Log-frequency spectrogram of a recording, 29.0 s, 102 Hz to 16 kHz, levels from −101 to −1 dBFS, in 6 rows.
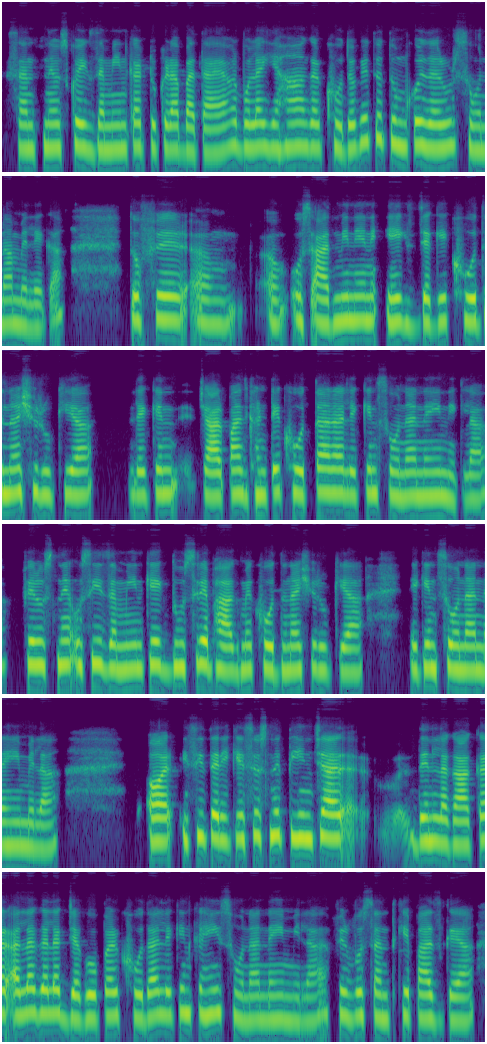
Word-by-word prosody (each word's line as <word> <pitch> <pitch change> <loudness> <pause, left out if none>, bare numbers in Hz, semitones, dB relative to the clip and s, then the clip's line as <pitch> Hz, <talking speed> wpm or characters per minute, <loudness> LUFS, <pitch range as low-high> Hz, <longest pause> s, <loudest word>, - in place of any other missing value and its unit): संत 205 -1 -3
ने 215 0 -1
उसको 215 +1 -1
एक 215 -1 +2
ज़मीन 205 +1 -2
का 220 - +2
टुकड़ा 205 -1 -1
बताया 185 +2 -2
और 225 - -2
बोला 215 +1 +1
यहाँ 215 +1 -2
अगर 215 -1 -1
खोदोगे, 210 +3 -1
तो 275 +1 -2
तुमको 230 -2 0
ज़रूर 215 +1 +1
सोना 200 -2 -4
मिलेगा। 185 +3 -5 0.7
तो 225 - +4
फ़िर 225 0 +2
अम 200 +3 -5 0.3
अ, 200 - -2 0.2
उस 225 -3 -3
आदमी 210 +2 +1
ने 220 0 +1 0.2
एक 205 -3 +1
जगह 210 +1 +1
खोदना 225 +1 +2
शुरू 220 -3 -1
किया 220 0 0 0.4
लेकिन 225 +4 -1 0.2
4-5 220 +1 +3
घंटे 220 +2 +1
खोदता 230 +1 +1
रहा 230 0 +3
लेकिन 225 +1 -2
सोना 210 -1 -2
नहीं 210 0 0
निकला, 195 0 -4 0.3
फ़िर 245 -1 +5
उसने 245 +1 +1
उसी 245 +1 0
ज़मीन 220 0 0
के 250 - +4
एक 210 -4 -4
दूसरे 230 +2 +3
भाग 205 -2 +3
में 215 0 0
खोदना 210 -1 +2
शुरू 210 -1 -4
किया 200 -1 -1 0.5
लेकिन 220 +1 +1
सोना 215 -2 +3
नहीं 200 -1 -1
मिला 190 -1 -3 1.0
और 225 0 +7
इसी 260 +4 +1
तरीके 245 -1 +3
से 265 +3 -2
उसने 270 +2 +2
3-4 250 0 +6 0.7
दिन 230 0 +4
लगाकर 210 +1 +3
अलग-अलग 240 -1 +2
जगहों 210 0 +2
पर 225 0 +1
खोदा 215 0 +1
लेकिन 230 +2 -1
कहीं 240 0 0
सोना 200 -4 -5
नहीं 200 0 -4
मिला, 195 +2 -6
फिर 230 - +1
वो 225 +1 0
संत 215 -2 -4
के 225 - +1
पास 205 -3 -1
गया 195 0 -1
215 Hz, 160 wpm, -20 LUFS, 205-230 Hz, 1.0 s, और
